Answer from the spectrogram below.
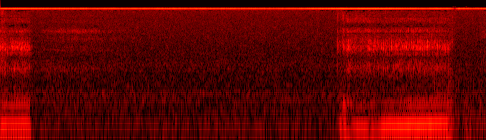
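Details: Male pit bull dog snoring during sleep: two loud, rough, buzzing snores in a quiet room, separated by a long pause.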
